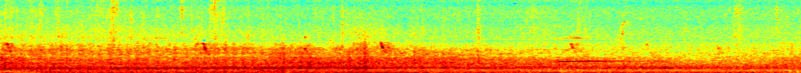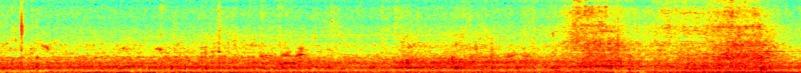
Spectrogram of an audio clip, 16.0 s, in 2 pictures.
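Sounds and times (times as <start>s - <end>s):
train rumbling on tracks: 0.0s - 16.0s.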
